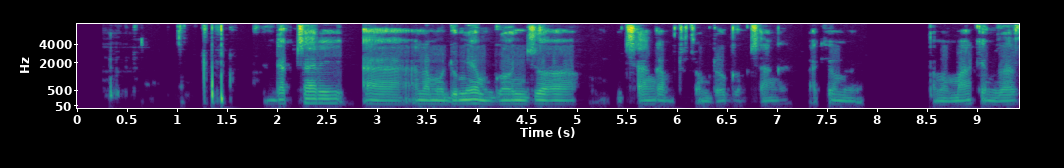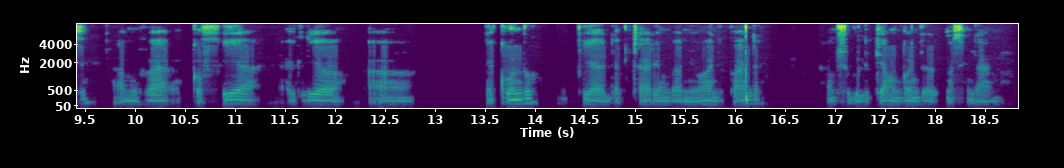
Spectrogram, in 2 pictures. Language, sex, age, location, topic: Swahili, male, 25-35, Kisumu, health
